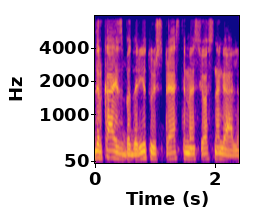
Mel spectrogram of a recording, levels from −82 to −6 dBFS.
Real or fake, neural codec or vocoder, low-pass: real; none; 7.2 kHz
